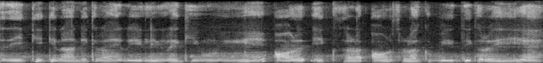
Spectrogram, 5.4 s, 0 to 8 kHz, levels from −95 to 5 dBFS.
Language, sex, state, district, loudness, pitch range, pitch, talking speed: Hindi, female, Uttar Pradesh, Lucknow, -18 LUFS, 150-180 Hz, 165 Hz, 185 wpm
